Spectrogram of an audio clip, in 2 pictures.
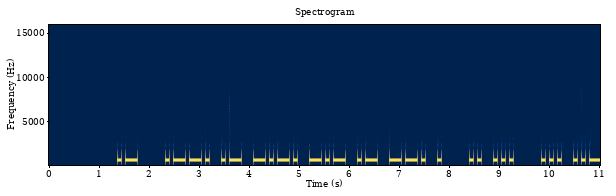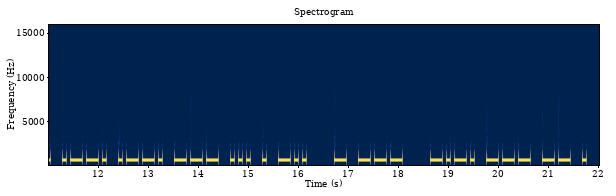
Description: Morse code, heard as a keyed tone, about 15 wpm, 700 Hz. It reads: A PACKAGE IS SUPPOSED TO COME
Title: Additional Easy Phrases 15wpm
